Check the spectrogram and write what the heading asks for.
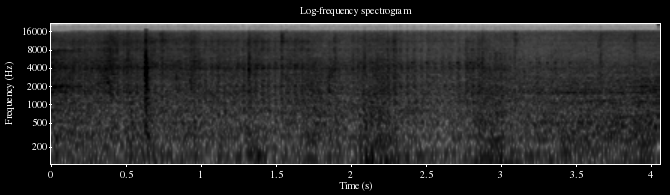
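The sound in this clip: A car driving through Berlin in the early hours of the night, heard as a steady low rumble of engine and road noise that swells slightly a couple of times.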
